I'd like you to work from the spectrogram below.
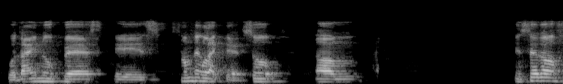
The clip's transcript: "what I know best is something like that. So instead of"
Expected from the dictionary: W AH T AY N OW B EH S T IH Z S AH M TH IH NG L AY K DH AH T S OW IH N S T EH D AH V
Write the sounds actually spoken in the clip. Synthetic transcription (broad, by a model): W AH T AY N OW B EH S T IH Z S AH M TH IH NG L AY K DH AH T S OW IH N S T EH D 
